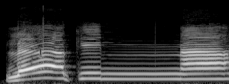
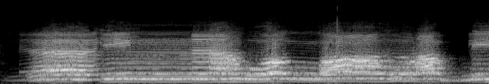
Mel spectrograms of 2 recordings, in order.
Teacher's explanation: Ketika waqaf kena panjang. Kalau baca terus, kena buang alifnya.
